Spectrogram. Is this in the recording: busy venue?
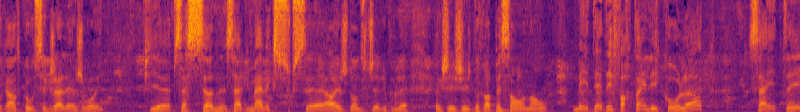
yes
